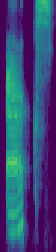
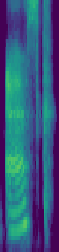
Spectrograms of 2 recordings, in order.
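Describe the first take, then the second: First: The K sound comes before the S sound. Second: The S sound comes before the K sound. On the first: The speaker calls it wrong. "K S" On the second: The speaker calls it right. "S K"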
